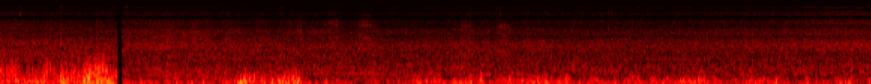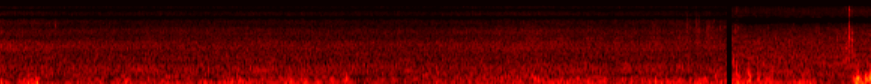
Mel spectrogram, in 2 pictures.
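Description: Shallow water laps gently over sand.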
